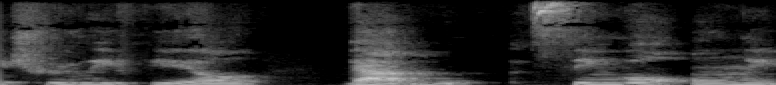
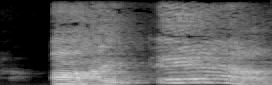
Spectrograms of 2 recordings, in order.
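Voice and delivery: very loud, high, shouted yell; 7 semitones higher, 9 dB louder than usual. Retelling what she yelled back when told to get in the car, retelling a yell. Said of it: "she kind of like yells back to me".

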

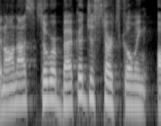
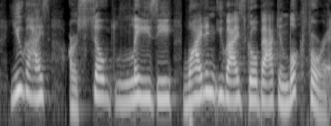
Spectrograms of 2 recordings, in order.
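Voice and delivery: angry, scolding, ranting delivery; 4 semitones higher than usual. Retelling how a woman yelled at them over a lost item, retelling her angry yelling. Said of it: "She's fucking yelling at us".

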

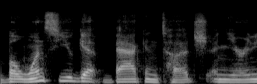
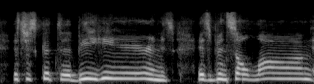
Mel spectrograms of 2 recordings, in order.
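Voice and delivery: high, loud giddy gush. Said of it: "she's all giddy".

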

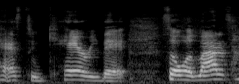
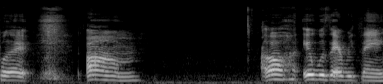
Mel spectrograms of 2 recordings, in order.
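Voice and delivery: crying while talking, tearful voice.

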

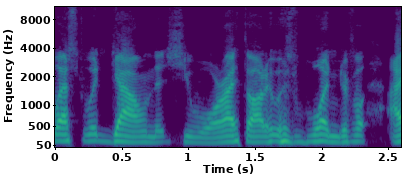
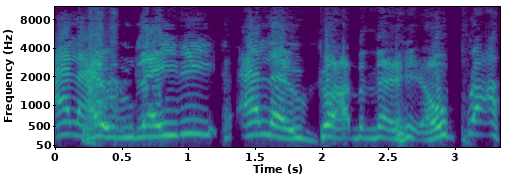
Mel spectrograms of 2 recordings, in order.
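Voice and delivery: slow, heavily exaggerated Cockney accent; 8 semitones higher than usual. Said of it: "She sort of plays up the Cockney accent, like".

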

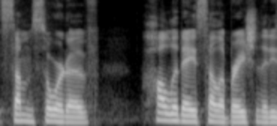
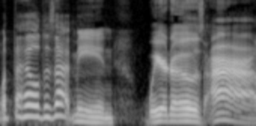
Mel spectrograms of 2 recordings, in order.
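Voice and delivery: put-on annoyed man voice. Retelling a book scene where a character meets a stranger: imitating an annoyed man. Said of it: "he's annoyed".

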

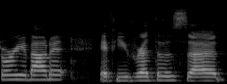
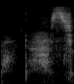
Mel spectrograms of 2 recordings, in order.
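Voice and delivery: hushed, secretive whisper. Imitating the other speaker's whispered podcast sign-off: imitating a whisper. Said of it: "You were like".

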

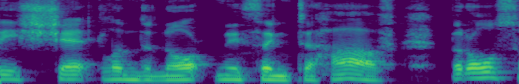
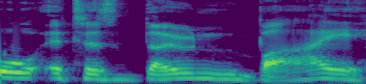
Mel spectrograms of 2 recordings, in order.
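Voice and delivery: slow, careful, put-on proper English. Retelling answering new students who asked for the library: imitating own best english. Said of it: "in my best English".

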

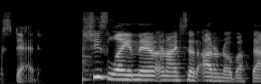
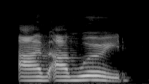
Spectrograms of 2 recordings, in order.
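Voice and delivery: ordinary talk, nothing marked

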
